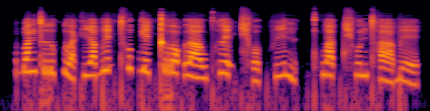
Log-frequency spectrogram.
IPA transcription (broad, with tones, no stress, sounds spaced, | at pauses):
b a˥˩ ŋ t r u˦˥ k̚ l u˩˦ a̯ k i˦˥ a̯ b e˥˩ ʔ tʰ o˥˩ k̚ j e˦˥ k̚ t r ɔ˥˩ ʔ l aː˧ w pʰ l e˥˩ ʔ t͡ɕʰ o˨˩ k̚ f i˥˩ n | kʰ w a˥˩ t̚ t͡ɕʰ u˧ n tʰ aː˩˦ b eː˨˩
